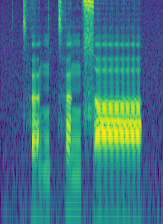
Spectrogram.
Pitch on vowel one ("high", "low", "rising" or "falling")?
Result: rising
